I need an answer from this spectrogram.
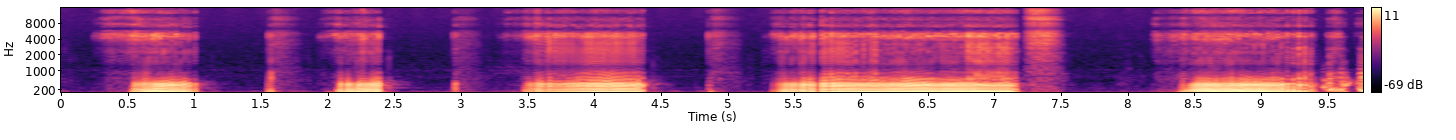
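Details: Rolly, a French Bulldog, snoring indoors during a power nap: loud, rasping low-pitched snores in irregular bursts of about one second, separated by short quiet gaps of breathing.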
